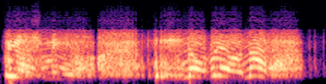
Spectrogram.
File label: searchlite, mood med, speech; War Thunder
